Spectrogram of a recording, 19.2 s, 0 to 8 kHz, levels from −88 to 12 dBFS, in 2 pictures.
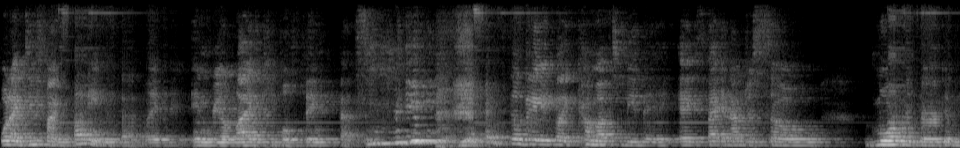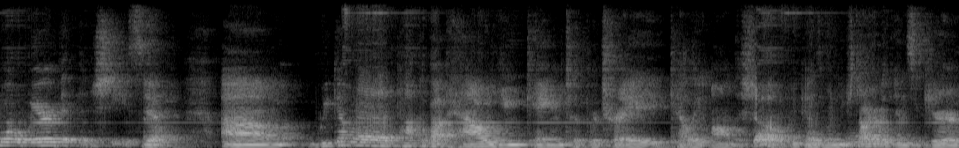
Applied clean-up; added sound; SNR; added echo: neural separator model SepFormer DNS4.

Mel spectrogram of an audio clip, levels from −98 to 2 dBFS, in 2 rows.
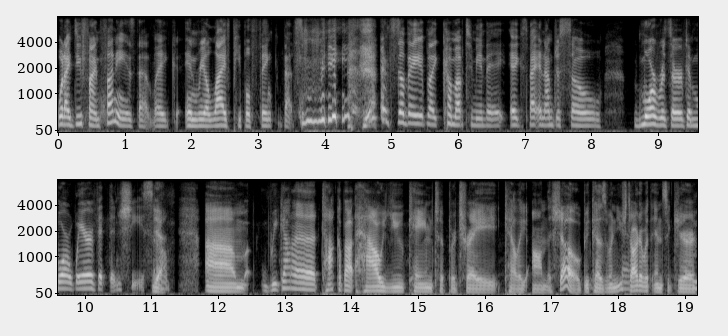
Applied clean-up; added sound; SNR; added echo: none; none; none; none.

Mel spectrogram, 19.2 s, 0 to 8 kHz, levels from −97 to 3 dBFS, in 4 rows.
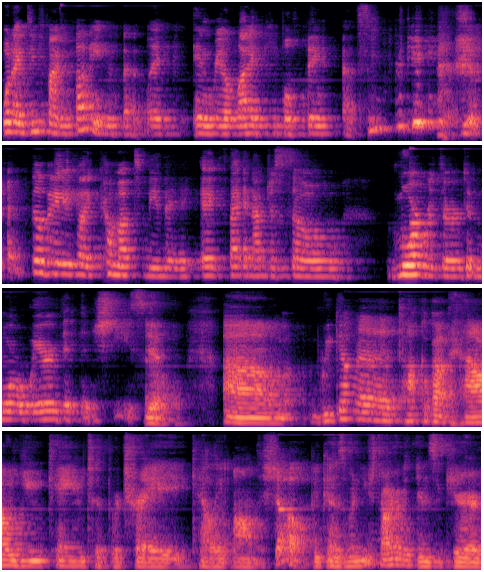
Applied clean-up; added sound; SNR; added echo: neural mask model DeepFilterNet 3.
